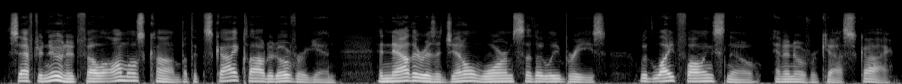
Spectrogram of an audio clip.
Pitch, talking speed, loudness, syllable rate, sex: 130 Hz, 195 wpm, -17 LUFS, 5.4 syllables/s, male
